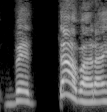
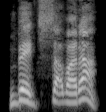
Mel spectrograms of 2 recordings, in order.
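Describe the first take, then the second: First: The name is said without a ts sound. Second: The name is said with a ts sound.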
